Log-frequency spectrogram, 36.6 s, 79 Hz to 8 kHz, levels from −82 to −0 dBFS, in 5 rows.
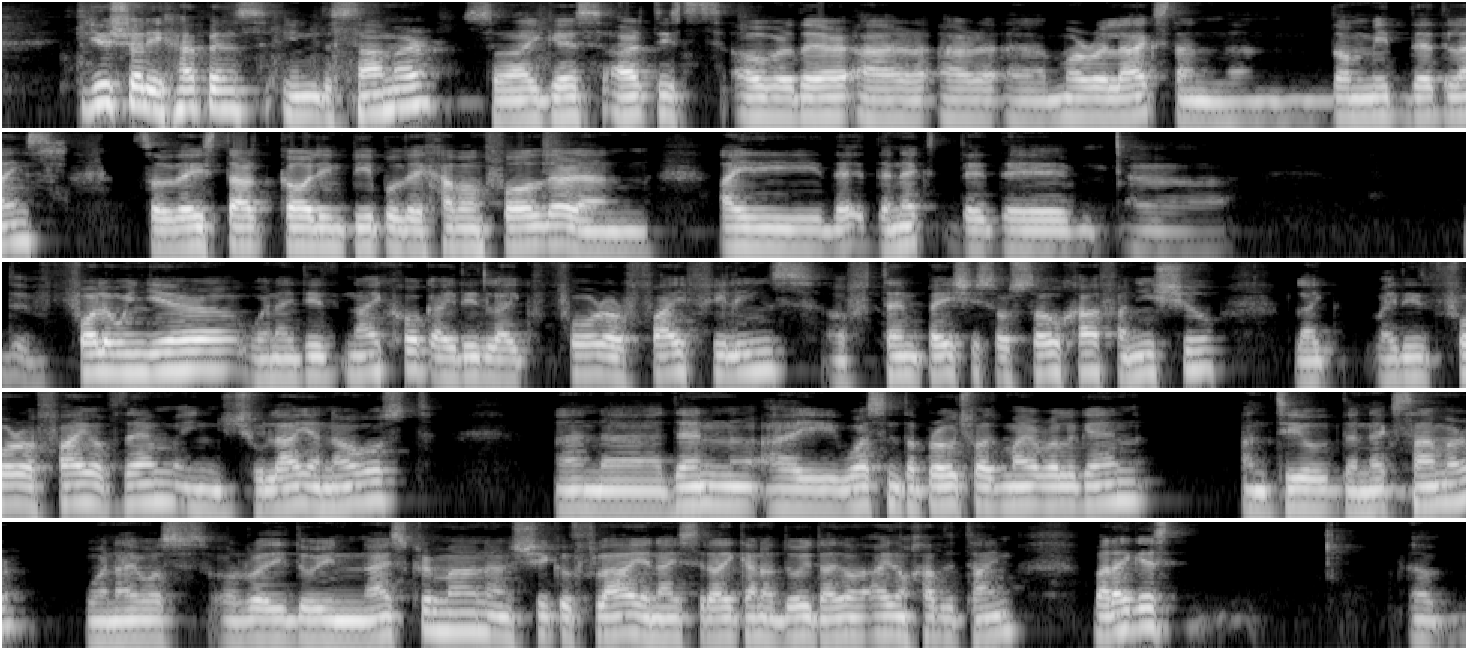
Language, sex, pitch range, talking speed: English, male, 115-135 Hz, 190 wpm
